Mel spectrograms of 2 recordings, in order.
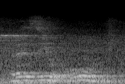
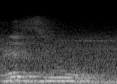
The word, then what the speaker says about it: resume: This word, noun and verb, resume. So it is resume.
